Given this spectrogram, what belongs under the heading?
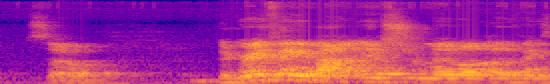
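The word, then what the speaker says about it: Instrumentl: at New Life called Instrumental, although it's spelled weird. You know, Instrumental has T-A-L at the end, take the A out, like instrumental without the A at the end. So Instrumental. That makes it expensive.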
